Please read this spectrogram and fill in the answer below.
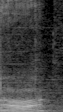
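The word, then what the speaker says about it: who: Shine means উজ্জ্বল হওয়া।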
